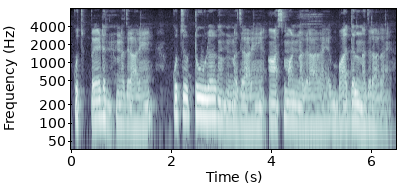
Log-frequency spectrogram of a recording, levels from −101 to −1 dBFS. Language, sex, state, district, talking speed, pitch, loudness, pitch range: Hindi, male, Rajasthan, Jaipur, 210 wpm, 100 Hz, -15 LUFS, 95-110 Hz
